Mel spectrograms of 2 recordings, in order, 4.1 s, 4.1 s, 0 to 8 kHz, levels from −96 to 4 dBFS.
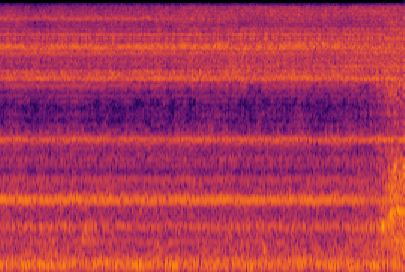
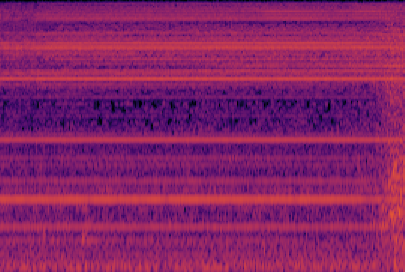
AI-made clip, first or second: first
